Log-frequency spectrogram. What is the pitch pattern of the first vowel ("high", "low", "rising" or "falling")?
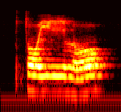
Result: low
